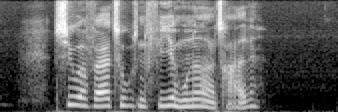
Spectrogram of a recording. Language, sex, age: Danish, male, 30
